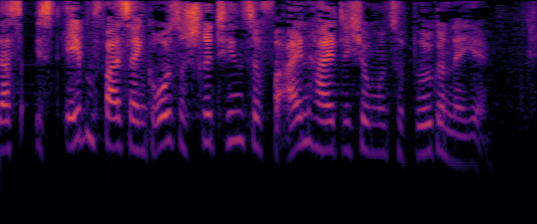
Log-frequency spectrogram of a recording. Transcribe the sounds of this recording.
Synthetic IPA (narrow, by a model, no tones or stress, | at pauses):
d̥asɪstʔeːbm̩falsaɪnɡʁoːsɐʃʁ̥ɪthɪnt͡suːɐfɛɐʔa̰ɪnɦaɪtlɪçʊŋʊnt̚t͡suːɐbʏɐɡɐnɛːə̰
